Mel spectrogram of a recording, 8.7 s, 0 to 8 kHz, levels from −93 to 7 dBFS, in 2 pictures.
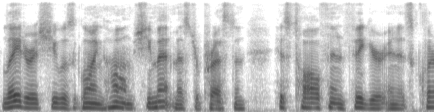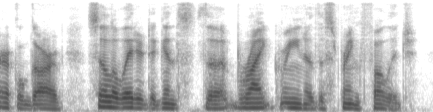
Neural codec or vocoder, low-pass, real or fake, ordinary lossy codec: vocoder, 22.05 kHz, 80 mel bands, WaveNeXt; 7.2 kHz; fake; Opus, 64 kbps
